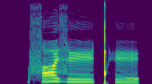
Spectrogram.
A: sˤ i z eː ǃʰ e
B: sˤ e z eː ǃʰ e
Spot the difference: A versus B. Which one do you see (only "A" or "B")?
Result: B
